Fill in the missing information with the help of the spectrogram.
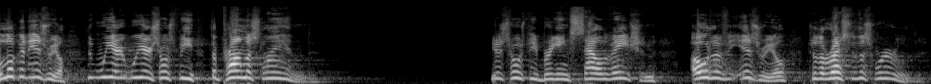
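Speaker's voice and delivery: high, loud anguished outcry; crying out in anguish. Retold or imitated. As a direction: hurl the questions at God in despair. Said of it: "he's crying out to God".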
